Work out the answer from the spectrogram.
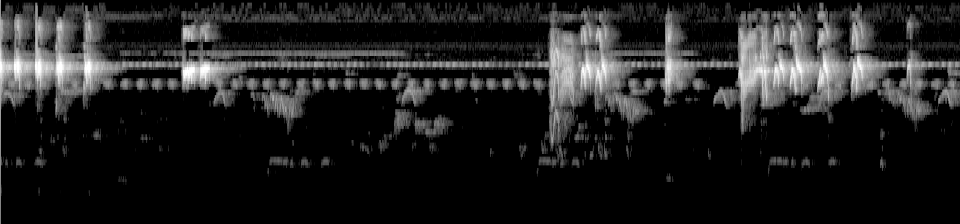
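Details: Blue-crowned hanging parrot on grass at a luring site: a quick run of four shrill high notes, a lone pair, a pause, then rapid bursts of squeaky, thin chirping.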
